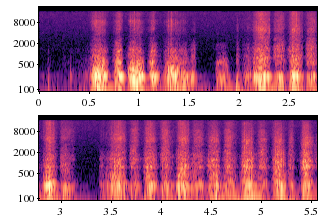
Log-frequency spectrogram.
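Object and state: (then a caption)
Foam microphone windscreen being scratched. Fingertips and nails scratch and rub the surface of a black foam windscreen over a microphone. The result is a fast series of short, crackly scratching bursts with a steady low hum underneath, each burst fading quickly.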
